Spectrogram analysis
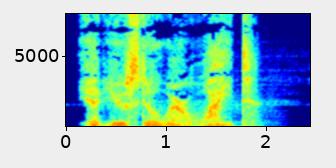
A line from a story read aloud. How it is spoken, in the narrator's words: Augustine pointed out, his voice faint and hoarse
